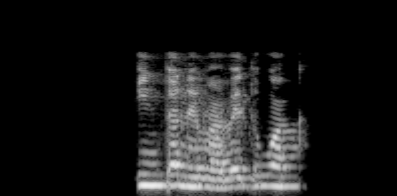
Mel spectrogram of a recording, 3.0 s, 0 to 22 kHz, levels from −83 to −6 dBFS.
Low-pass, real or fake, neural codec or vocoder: 7.2 kHz; fake; codec, 16 kHz, 8 kbps, FreqCodec, larger model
